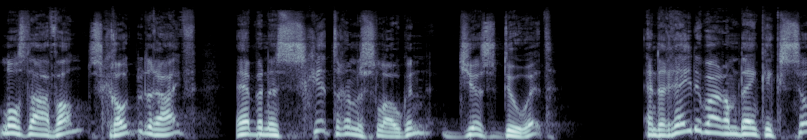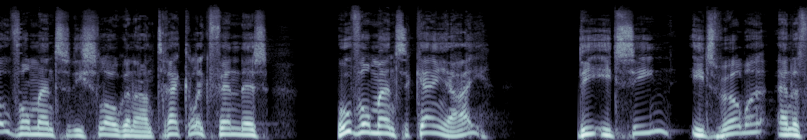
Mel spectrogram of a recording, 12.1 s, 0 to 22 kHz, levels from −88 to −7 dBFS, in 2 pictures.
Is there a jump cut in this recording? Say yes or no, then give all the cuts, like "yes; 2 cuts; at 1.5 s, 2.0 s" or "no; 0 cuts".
no; 0 cuts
